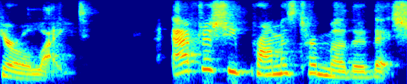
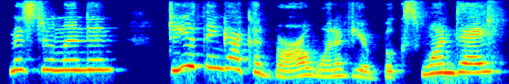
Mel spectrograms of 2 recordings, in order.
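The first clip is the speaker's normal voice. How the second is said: put-on young girl asking; 8 semitones higher than usual. Girl asking to borrow books.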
